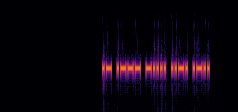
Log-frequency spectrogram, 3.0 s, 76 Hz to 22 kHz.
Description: Morse code, heard as a keyed tone, about 52 wpm, 700 Hz. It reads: AJ6FL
